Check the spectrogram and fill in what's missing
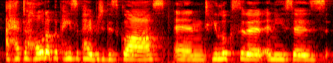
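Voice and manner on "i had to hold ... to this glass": ordinary delivery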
